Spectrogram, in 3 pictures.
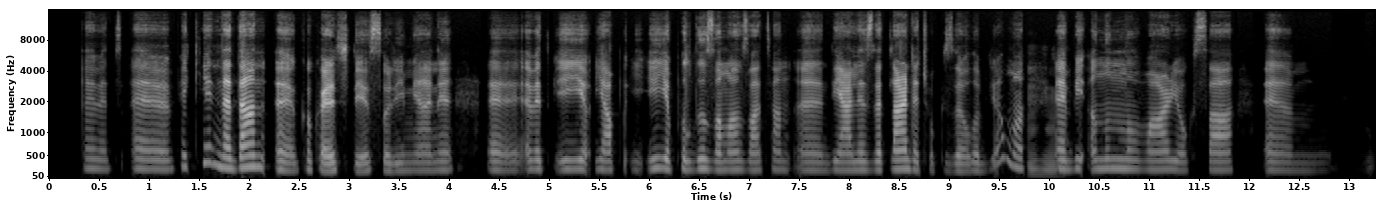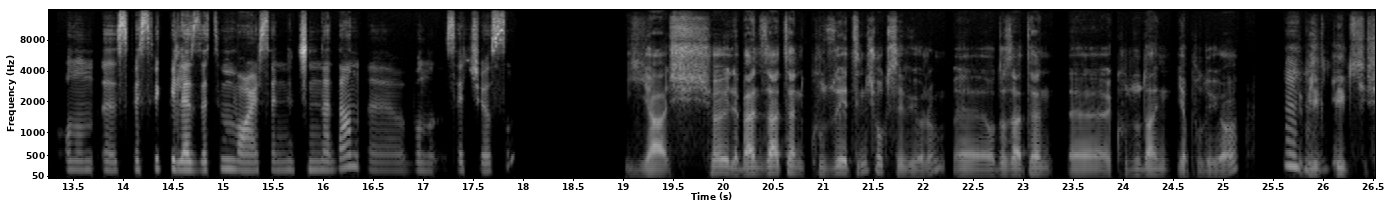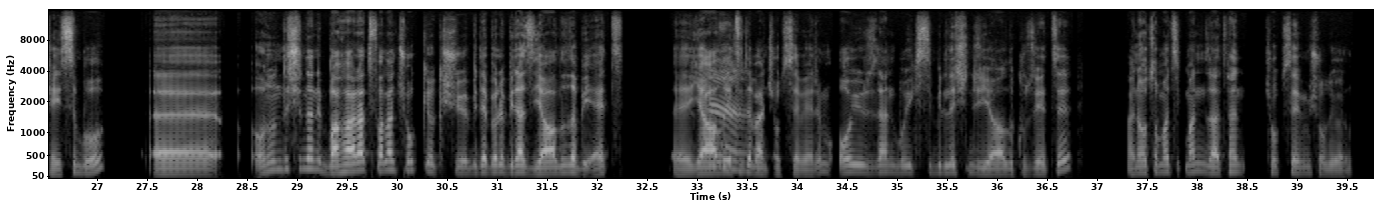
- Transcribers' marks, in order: other noise; other background noise
- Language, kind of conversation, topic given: Turkish, podcast, Sokak lezzetleri arasında en sevdiğin hangisiydi ve neden?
